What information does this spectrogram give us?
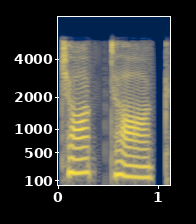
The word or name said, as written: chalk talk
